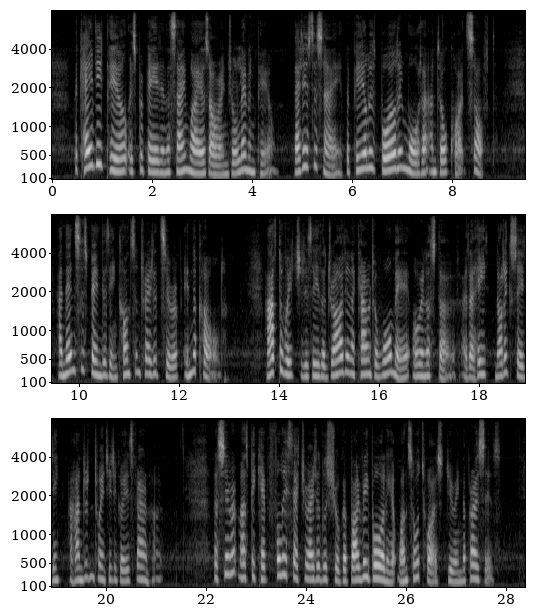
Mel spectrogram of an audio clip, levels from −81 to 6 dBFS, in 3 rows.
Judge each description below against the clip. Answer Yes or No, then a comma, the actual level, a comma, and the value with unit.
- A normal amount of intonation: Yes, average, 3.6 semitones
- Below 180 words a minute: Yes, average, 165 wpm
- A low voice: No, high, 220 Hz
